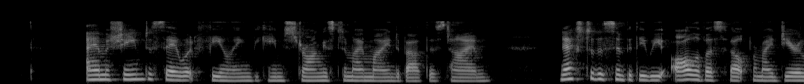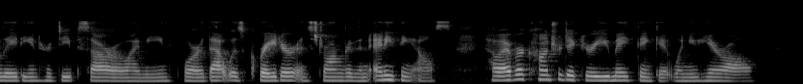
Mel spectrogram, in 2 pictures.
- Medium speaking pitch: Yes, medium, 180 Hz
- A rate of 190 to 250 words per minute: Yes, average, 200 wpm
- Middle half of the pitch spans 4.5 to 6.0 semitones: No, average, 2.8 semitones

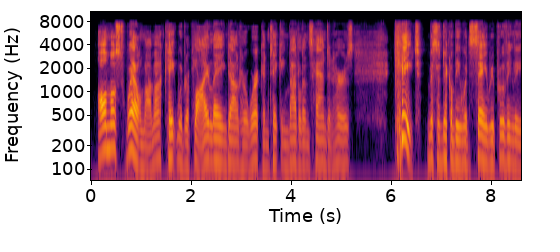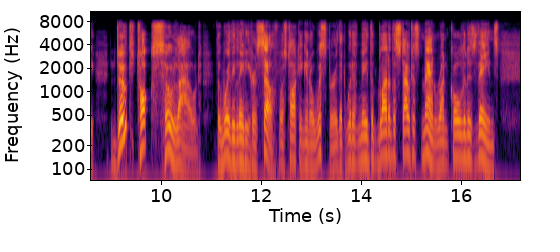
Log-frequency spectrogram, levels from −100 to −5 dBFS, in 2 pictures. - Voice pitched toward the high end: No, low, 120 Hz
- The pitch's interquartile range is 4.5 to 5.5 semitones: No, average, 3.8 semitones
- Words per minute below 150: No, average, 170 wpm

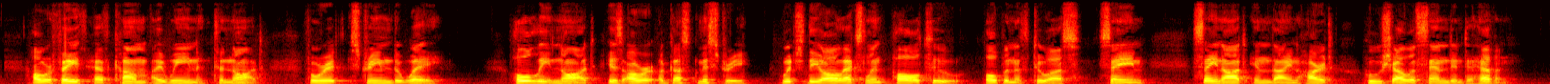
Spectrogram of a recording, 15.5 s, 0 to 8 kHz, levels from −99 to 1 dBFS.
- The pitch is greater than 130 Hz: No, low, 125 Hz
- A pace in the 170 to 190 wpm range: No, average, 145 wpm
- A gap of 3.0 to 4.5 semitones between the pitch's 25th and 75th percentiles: Yes, average, 3.7 semitones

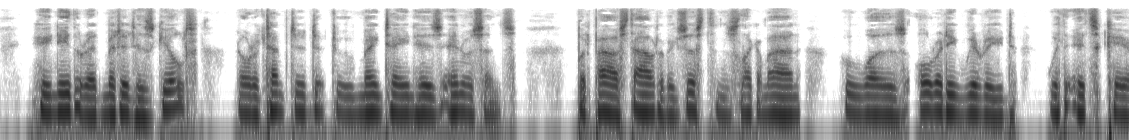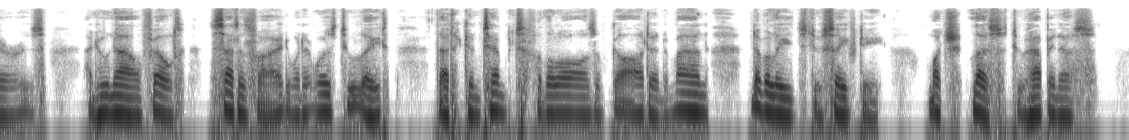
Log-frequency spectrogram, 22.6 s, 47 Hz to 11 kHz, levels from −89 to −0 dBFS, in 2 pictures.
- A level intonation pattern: Yes, narrow, 2.0 semitones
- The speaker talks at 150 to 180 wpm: No, average, 140 wpm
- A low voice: Yes, low, 130 Hz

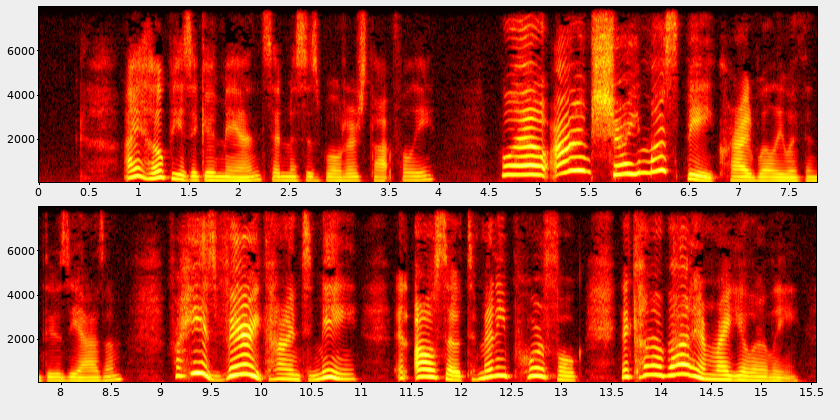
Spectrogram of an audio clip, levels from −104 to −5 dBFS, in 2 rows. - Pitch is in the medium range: No, high, 195 Hz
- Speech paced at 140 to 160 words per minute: Yes, average, 145 wpm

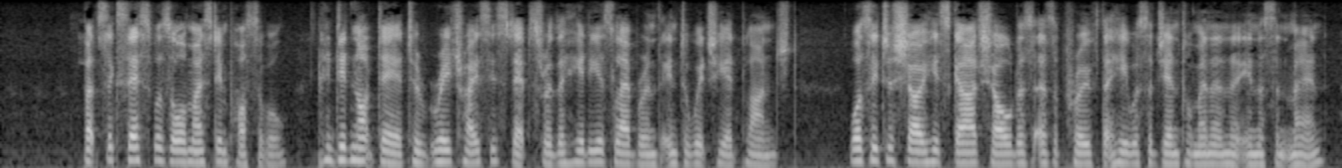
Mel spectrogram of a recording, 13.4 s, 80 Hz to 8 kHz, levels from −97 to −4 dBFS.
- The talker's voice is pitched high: No, medium, 140 Hz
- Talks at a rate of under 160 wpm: No, average, 185 wpm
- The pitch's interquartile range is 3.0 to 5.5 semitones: No, narrow, 2.6 semitones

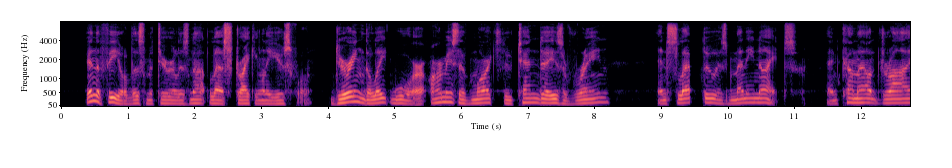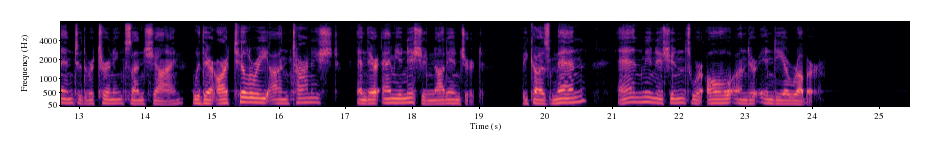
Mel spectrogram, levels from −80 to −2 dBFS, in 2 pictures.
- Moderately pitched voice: No, low, 130 Hz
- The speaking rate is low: Yes, slow, 125 wpm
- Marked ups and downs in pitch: No, average, 3.7 semitones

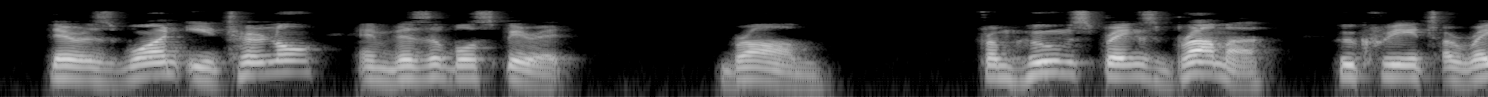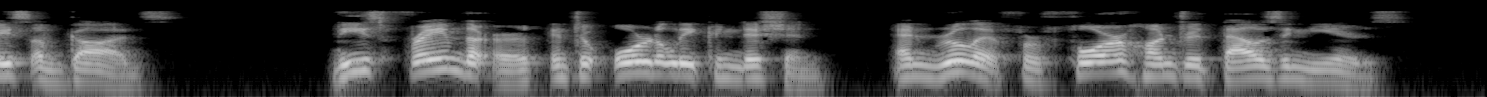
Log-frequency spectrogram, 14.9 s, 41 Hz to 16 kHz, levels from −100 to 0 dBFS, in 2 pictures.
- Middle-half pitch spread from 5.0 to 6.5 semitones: Yes, average, 5.3 semitones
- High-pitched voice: No, medium, 145 Hz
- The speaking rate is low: Yes, slow, 130 wpm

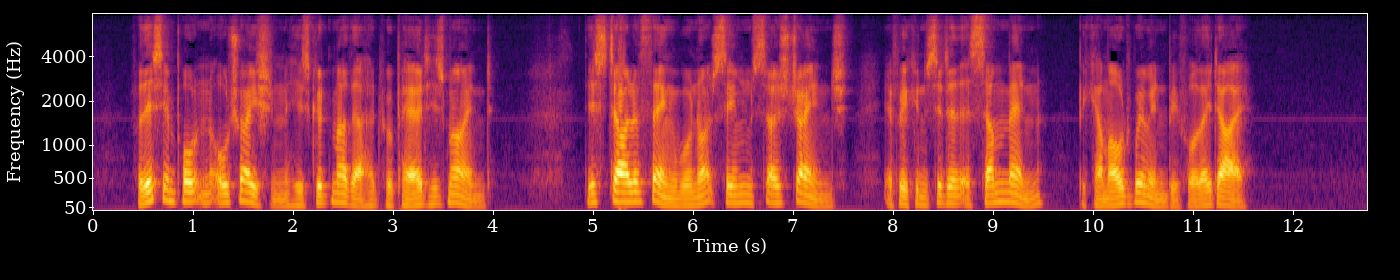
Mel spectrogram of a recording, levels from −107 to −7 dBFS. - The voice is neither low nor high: No, low, 120 Hz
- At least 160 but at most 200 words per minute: No, average, 150 wpm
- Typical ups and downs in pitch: No, wide, 6.1 semitones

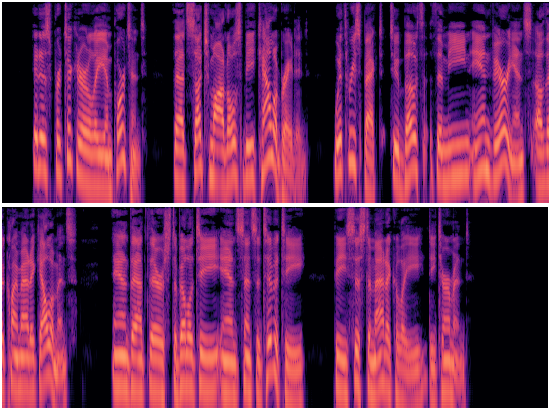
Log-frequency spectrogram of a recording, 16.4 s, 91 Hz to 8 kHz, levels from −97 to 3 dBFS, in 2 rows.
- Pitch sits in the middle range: Yes, medium, 145 Hz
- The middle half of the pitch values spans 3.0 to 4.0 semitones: No, average, 4.5 semitones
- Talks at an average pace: No, slow, 110 wpm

